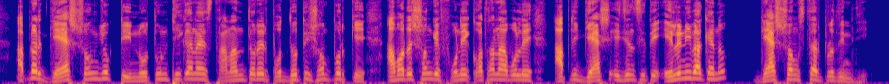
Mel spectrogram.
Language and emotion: Bengali, angry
